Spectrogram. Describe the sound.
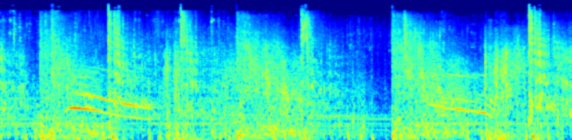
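Rifle volley gunfire from Texans kneeling beside their horses to shoot at charging mounted warriors. Several sharp, heavy cracks stand out over a loud, continuous clatter of shots.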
